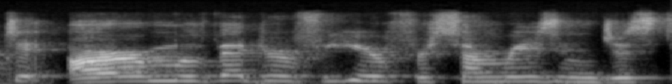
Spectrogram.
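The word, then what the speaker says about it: Mourvèdre: I see an R in there. It looks like it's Mourvedre, but every time you pronounce it, you say Mourvedre, so I'm gonna go with that. That's French. Okay, all right.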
